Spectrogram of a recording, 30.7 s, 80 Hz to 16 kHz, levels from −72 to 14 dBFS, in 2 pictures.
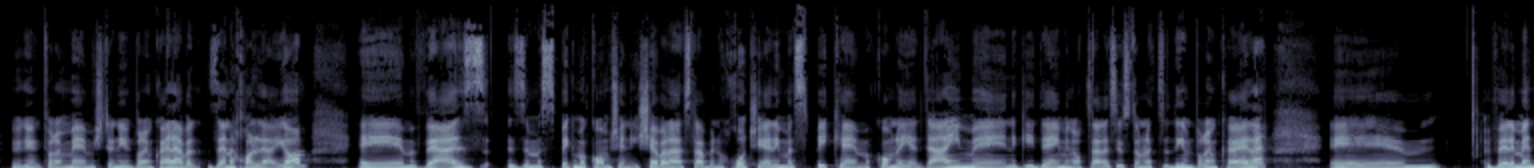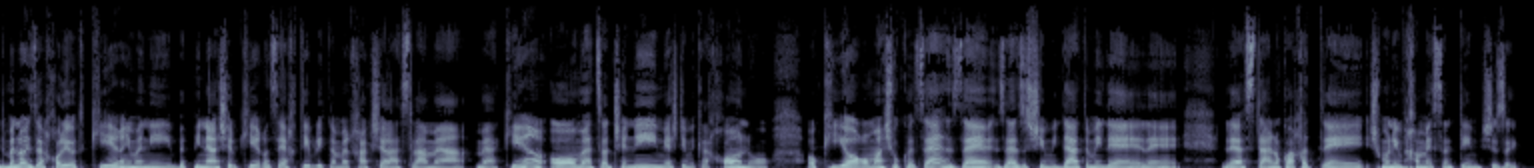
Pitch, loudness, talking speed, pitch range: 205 Hz, -16 LUFS, 150 wpm, 195-225 Hz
